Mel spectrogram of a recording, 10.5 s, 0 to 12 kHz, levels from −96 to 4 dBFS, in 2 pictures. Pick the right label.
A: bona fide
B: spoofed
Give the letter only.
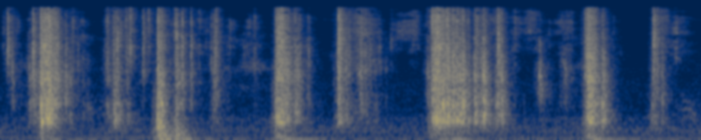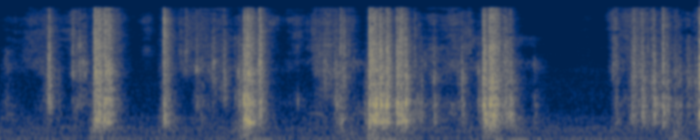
A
